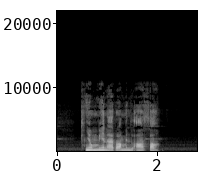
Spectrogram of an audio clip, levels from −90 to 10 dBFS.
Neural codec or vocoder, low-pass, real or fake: none; 10.8 kHz; real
